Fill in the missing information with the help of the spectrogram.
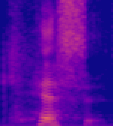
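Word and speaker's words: chesed (חסד): The principal Old Testament Hebrew word that is used to describe how God relates to us is chesed, spelled H-E-S-E-D, pronounced with kind of a hard K at the beginning, chesed.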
